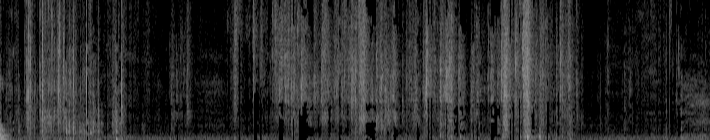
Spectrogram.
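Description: A trading card pack's wrapper torn open and crinkled by hand, in crackling bursts that ease off briefly about two seconds in and again near the end.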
